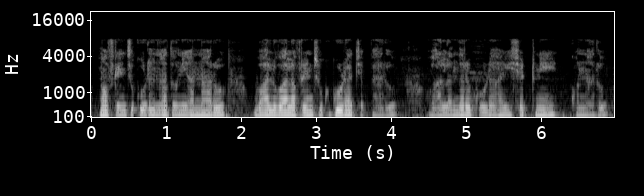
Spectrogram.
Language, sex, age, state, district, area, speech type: Telugu, male, 18-30, Telangana, Medak, rural, spontaneous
